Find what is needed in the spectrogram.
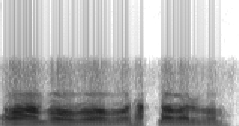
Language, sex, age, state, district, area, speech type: Assamese, male, 30-45, Assam, Barpeta, rural, conversation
